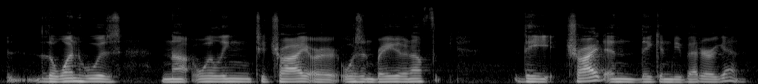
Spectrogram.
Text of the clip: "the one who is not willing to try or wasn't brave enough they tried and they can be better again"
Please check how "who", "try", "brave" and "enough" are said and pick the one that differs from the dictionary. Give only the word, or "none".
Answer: none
